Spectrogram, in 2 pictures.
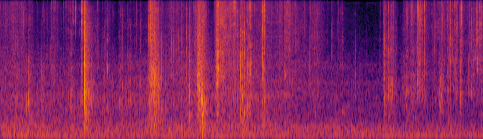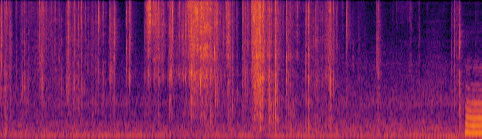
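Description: Plastic shrink wrap and foil trading-card packs crinkling and rustling as a hobby box is unwrapped and its packs are handled: a run of short crackles, with a longer, denser rustle about eight seconds in.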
